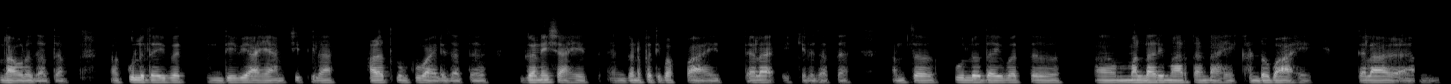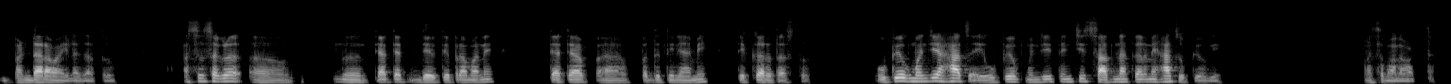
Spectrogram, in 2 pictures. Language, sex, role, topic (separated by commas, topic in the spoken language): Marathi, male, guest, घरातील पूजा-विधी किंवा लहान धार्मिक कर्म कसे केले जातात?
